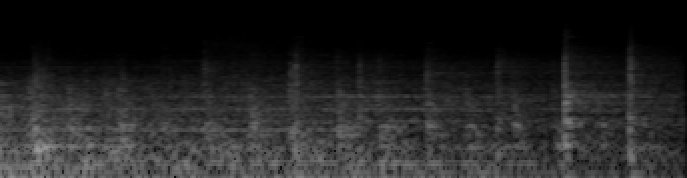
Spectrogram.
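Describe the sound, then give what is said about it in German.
An old, light-brown GDR-era paternoster lift in a sandstone building on Klosterstraße in Berlin runs with a steady low mechanical rumble, punctuated by irregular clunks and rattling knocks, two sharper thuds standing out near the end. “Ein Sandsteinbau mit rötlichen Marmorsäulen, Bleiglasfenstern und einem musealen hellbraunen DDR-Paternoster.”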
